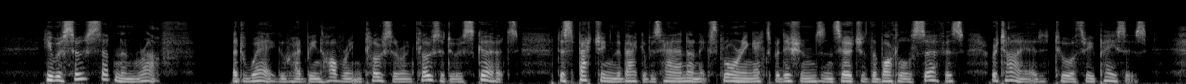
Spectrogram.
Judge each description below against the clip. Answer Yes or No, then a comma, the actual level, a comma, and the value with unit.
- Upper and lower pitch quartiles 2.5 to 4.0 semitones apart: Yes, average, 3.7 semitones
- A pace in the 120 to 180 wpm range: No, average, 190 wpm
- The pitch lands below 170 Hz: Yes, medium, 140 Hz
